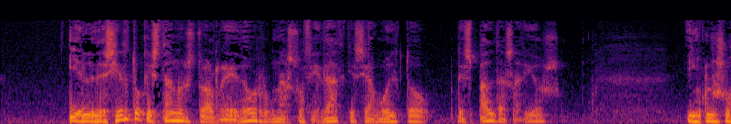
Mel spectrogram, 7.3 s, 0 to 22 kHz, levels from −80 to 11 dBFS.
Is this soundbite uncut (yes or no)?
yes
